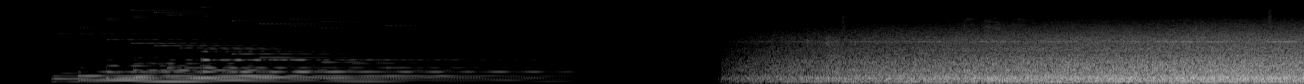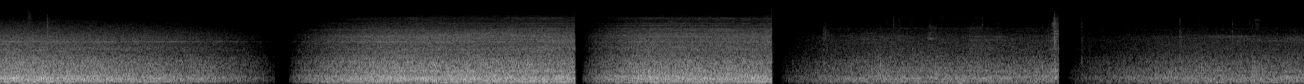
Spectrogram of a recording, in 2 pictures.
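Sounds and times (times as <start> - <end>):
train motors and wheels rumbling: 7.3 - 26.0
faint high whine: 7.4 - 23.5.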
